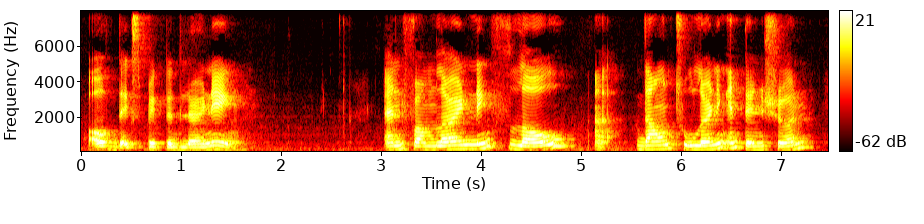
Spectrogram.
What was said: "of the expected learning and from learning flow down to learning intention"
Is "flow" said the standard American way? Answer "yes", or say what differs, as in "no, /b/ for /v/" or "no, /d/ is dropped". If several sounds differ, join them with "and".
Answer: yes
